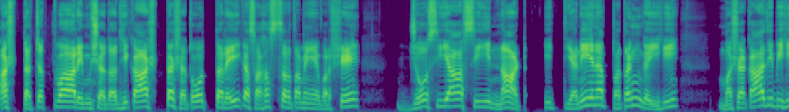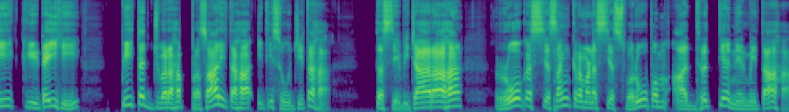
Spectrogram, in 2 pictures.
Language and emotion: Sanskrit, neutral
